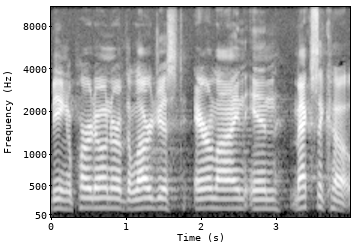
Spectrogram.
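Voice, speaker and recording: Loud and at a fairly slow pace, a man talks with a fairly high pitch and a bright, sharp tone. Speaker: symposium moderator. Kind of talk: event introduction.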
